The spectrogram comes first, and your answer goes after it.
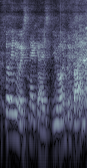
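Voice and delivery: put-on earnest Indian-accented sales pitch; imitated Indian phone salesman. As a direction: pitch it as a mock Indian telemarketer. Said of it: "most of them are Indian".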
